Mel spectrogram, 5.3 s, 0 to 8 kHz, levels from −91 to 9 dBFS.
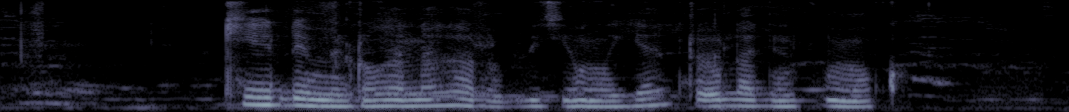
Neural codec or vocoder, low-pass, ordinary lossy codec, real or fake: none; none; none; real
